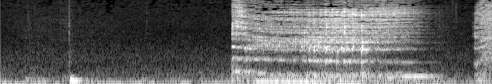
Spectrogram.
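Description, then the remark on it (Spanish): A loud, drawn-out burp erupts after a brief quiet moment, rough and gurgling for over a second, followed by a short noisy burst at the end. “Tú sí me pusiste a mí mi eructo, man.”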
